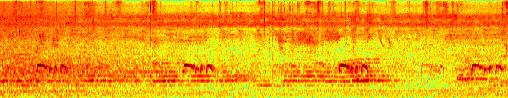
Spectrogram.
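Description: A bird calling in the background: a short wavering call repeated about every three seconds, over a steady outdoor noise floor.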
